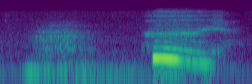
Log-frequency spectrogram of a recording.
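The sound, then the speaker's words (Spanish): A voice acts out a yawn: a long, breathy inhale, then a loud, voiced exhale that slides downward in pitch and fades away. “Bostezó.”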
